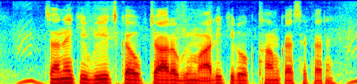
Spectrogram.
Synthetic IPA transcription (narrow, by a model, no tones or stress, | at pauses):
t͡ʃənekibiːt͡ʃkaʊpt͡ʃaːɾɔːbiːmaːɾikiɾoːɡt̪ʰaːmkɛːsekəɾẽː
